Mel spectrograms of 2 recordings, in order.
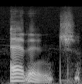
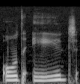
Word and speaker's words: Adage: Yeah, we get like Adage a lot, or like Old Age, and I'm just like, really? There's a D in there.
